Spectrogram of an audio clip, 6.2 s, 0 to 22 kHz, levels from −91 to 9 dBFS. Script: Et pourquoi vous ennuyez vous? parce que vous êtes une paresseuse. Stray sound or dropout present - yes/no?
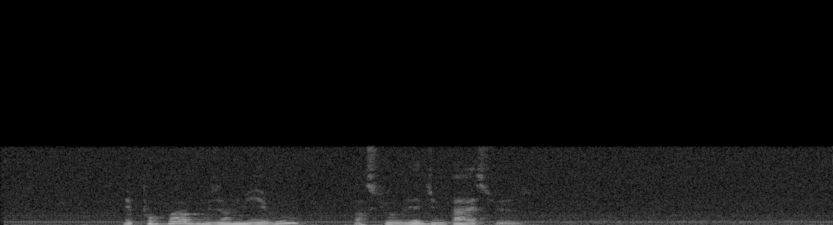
no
